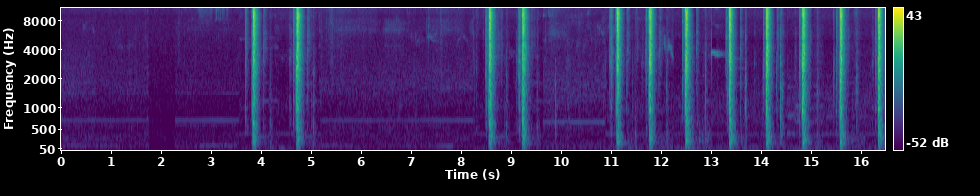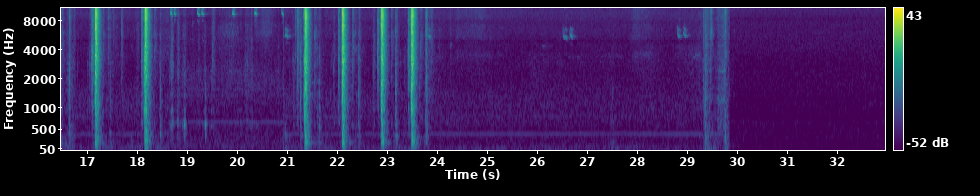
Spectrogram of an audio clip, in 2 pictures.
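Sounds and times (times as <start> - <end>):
nail gun firing into wood: 3.6 - 5.2, 8.5 - 9.6, 11.0 - 18.5, 21.2 - 23.9.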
